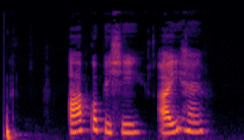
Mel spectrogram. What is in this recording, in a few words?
Urdu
